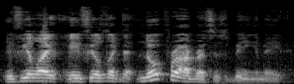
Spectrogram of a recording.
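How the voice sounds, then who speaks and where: A man's voice: mid-range voice, big pitch swings, moderate pace, husky. A man talking casually in a vlog while sitting indoors, rambling and hesitant with many fillers and restarts, a little sleepy. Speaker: vlogger. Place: indoors, seated.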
